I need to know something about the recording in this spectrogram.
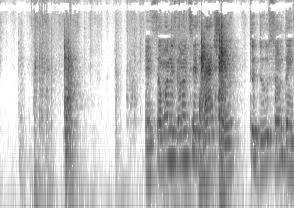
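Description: Playing cards shuffle with soft flicking.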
